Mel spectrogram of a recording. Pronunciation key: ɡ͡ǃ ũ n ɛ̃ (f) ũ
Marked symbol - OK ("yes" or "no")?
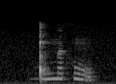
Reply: no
